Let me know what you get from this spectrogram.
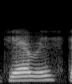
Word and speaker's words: Jairus: The topic of the lesson is Jairus, that's how I pronounce his name, daughter and the bleeding woman.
